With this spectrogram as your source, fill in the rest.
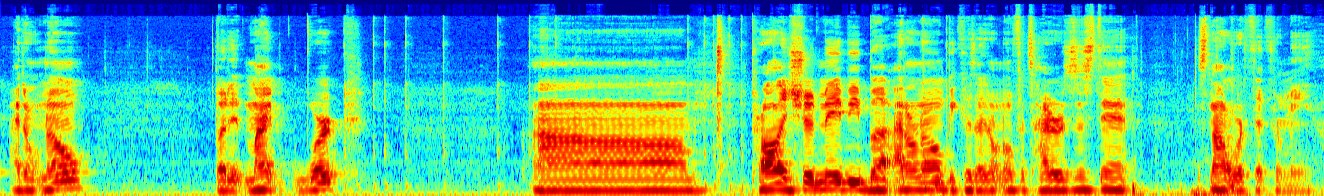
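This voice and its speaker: A nervous young man giving fast live commentary while trading, thinking out loud and rushing his words. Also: medium pitch. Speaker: day trader streaming live.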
